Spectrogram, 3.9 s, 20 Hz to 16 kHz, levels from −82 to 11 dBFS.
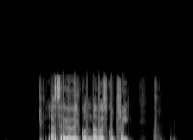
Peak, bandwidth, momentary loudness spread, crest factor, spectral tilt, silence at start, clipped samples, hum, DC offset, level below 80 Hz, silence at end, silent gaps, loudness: -4 dBFS; 7.8 kHz; 11 LU; 18 dB; -5 dB/octave; 0.8 s; under 0.1%; none; under 0.1%; -48 dBFS; 0.75 s; 2.99-3.06 s; -18 LUFS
